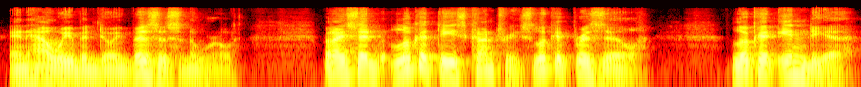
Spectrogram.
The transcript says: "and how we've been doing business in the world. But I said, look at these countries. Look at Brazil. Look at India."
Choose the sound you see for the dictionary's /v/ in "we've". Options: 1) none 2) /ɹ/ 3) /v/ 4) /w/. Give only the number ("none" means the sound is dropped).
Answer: 3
